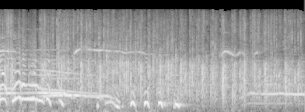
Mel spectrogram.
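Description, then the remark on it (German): Audience applause at a live show in the Forum Offenburg, Germany, a dense steady patter of many hands clapping for a few seconds, with cheering and whooping voices rising above it in bursts. “Applaus.”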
